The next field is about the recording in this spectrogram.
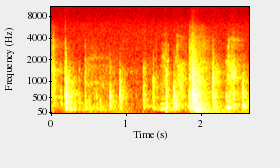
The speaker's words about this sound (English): And at that moment at the Lane farm, Lefty Larkin burst through the kitchen door.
